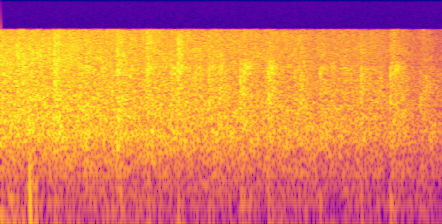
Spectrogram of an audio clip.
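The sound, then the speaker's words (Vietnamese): An audience at a Buddhist retreat applauds steadily after a senior monk's answer, a dense crackle of many hands clapping at once that holds a fairly even loudness throughout, with no voices over it. “Xin quý vị chúng ta cho một tràng pháo tay thật lớn đi ạ.”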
